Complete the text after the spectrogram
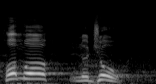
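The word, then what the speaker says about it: homologeo: Confession is practically from a Greek word called homologio. Everybody say homologio. Say it loud. Say homo. That's H-O-M-O, logio. It's pronounced L-O-G-E-O.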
